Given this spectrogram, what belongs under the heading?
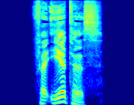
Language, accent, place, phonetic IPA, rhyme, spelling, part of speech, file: German, Germany, Berlin, [fɛɐ̯ˈʔeːɐ̯təs], -eːɐ̯təs, verehrtes, adjective, De-verehrtes.ogg
- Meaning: strong/mixed nominative/accusative neuter singular of verehrt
